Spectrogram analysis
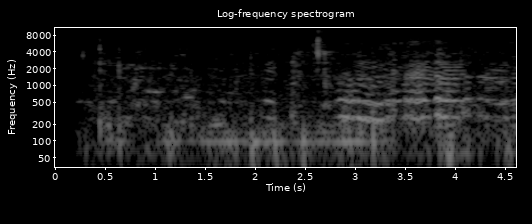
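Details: Honey bee swarm settled on the roof of a house, giving a dense, continuous low buzzing hum that swells louder in the second half, with faint clicks and rustles over the drone.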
